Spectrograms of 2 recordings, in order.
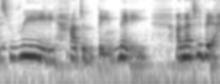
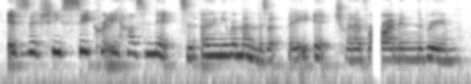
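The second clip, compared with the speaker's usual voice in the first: usual speaking voice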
